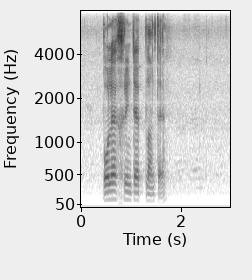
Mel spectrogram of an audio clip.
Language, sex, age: Afrikaans, male, 19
